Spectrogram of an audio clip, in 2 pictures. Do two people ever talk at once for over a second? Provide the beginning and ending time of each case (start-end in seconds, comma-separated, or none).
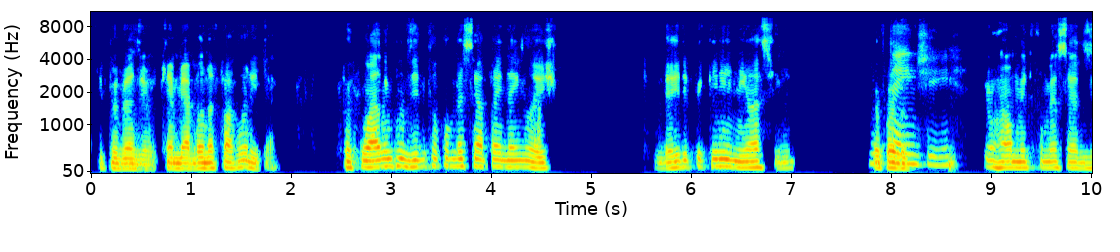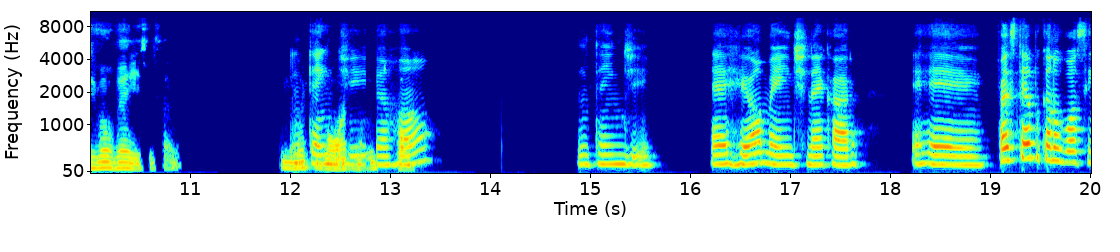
12.0-13.3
